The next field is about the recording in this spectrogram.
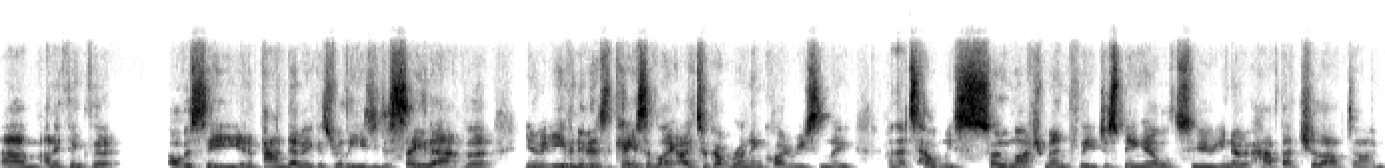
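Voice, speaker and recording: A man's somewhat breathy, fairly high voice at a very fast pace, with fairly even intonation and very even loudness. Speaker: site reliability engineering executive, conference speaker. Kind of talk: casual interview chat.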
